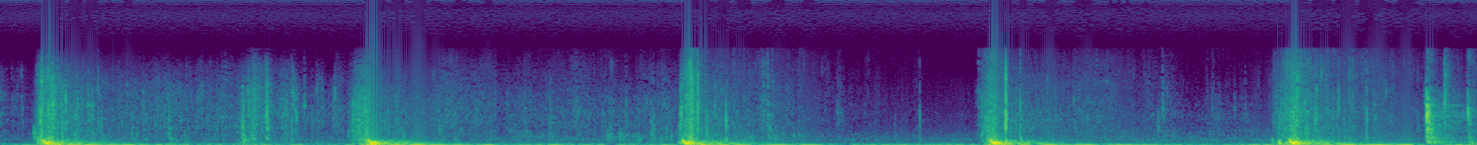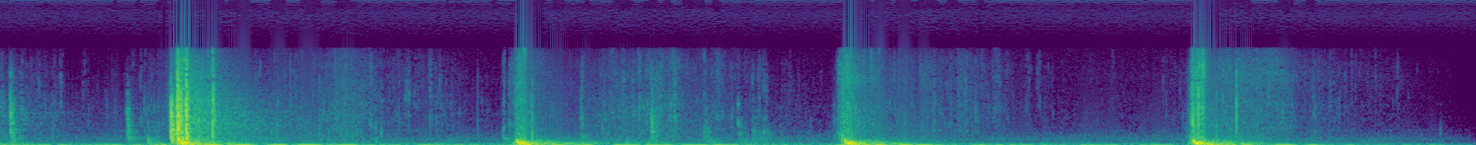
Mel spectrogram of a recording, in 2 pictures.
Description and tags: Giant Approaches in Forest
A giant two-legged creature approaches in the forest with crunchy, thumpy stomps. Created in Audacity by changing speed, adding reverb and using a low-pass filter with this sound:
Combined with a sample from this sound for a heavy thump:
stomping, footsteps, approaching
